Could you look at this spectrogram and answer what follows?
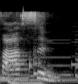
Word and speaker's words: fasten: It's called fasten. Fastening, unfastening. all I'll right, just I'll just give you the spelling in the chat box. mm. Fasten, unfasten, and the T is silent.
